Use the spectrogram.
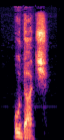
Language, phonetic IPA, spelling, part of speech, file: Polish, [ˈudat͡ɕ], udać, verb, Pl-udać.ogg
